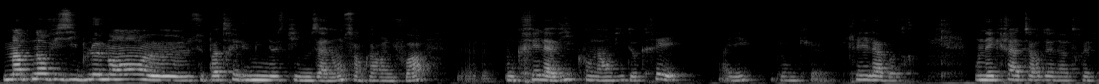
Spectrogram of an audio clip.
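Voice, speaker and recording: Casual woman doing a spiritual card reading, soft and rambling, lots of little pauses, room sounds kinda echoey. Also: medium pitch, steady tone. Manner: soft, meandering, frequent hesitations and asides. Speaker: tarot and oracle card reader.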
